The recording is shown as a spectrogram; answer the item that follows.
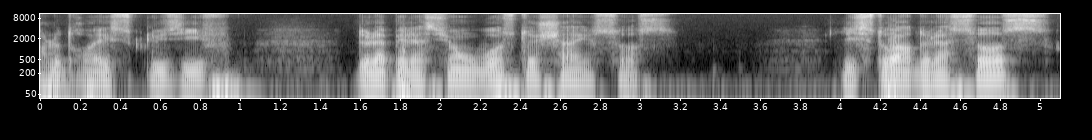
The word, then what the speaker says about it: Worcestershire: nom imprononçable, la sauce Worcestershire, qui s'écrit différemment qu'elle se prononce. On se doit de ne pas prononcer en anglais la seconde syllabe.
